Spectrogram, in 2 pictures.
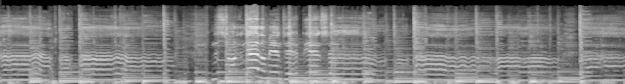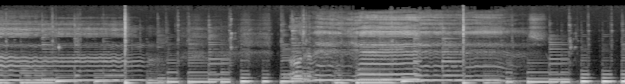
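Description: An acoustic song performed live in an acoustic session on Estación Untref, the closing track of the band's first album, a singing voice carried over strummed and plucked instruments, steady and fairly loud throughout before thinning out near the end.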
